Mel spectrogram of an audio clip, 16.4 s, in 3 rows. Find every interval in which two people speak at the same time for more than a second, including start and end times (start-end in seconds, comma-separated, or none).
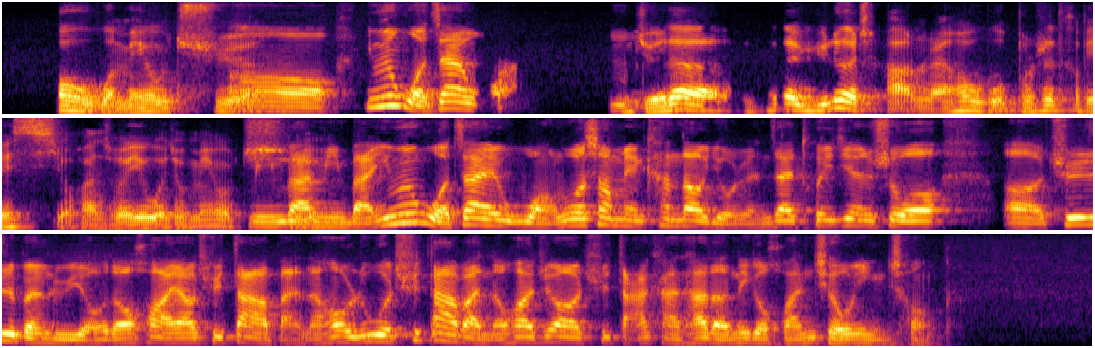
none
